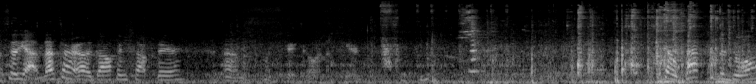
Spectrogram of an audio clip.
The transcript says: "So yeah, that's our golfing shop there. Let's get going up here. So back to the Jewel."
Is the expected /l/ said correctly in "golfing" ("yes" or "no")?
no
